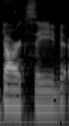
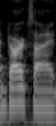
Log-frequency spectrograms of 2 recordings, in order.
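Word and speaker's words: Darkseid: anti- monitor and uh Dark Seed or Dark Side. I said it wrong. I'm going to get in trouble. Uh Dark Side um you know are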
